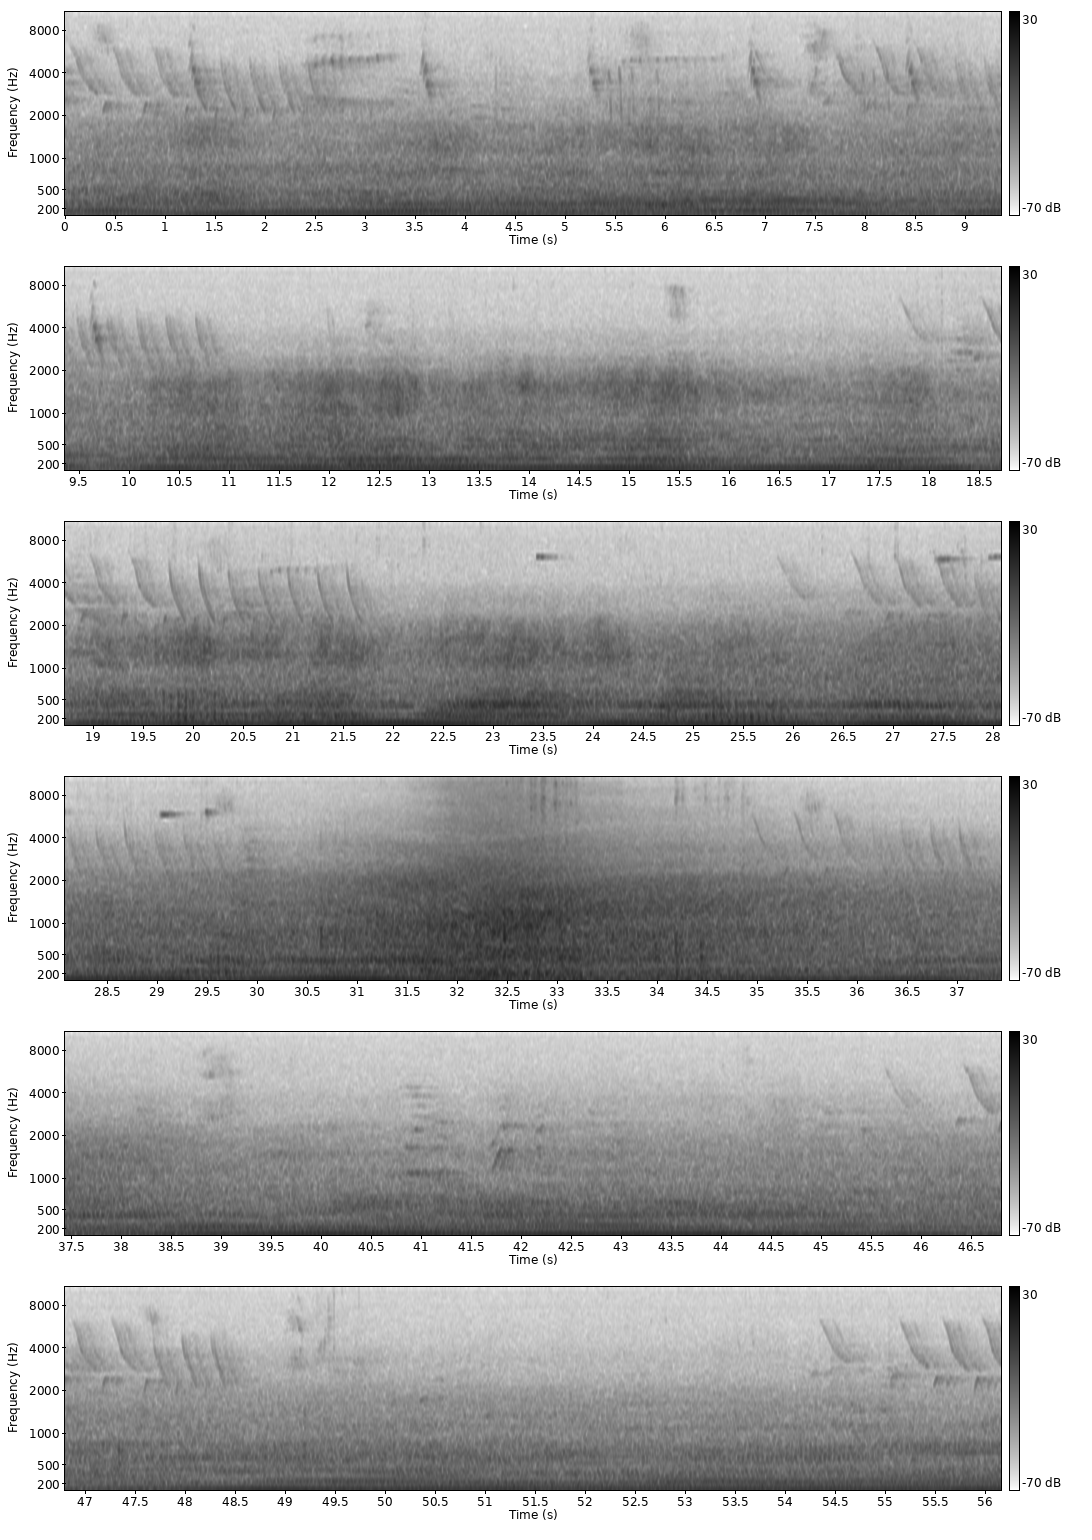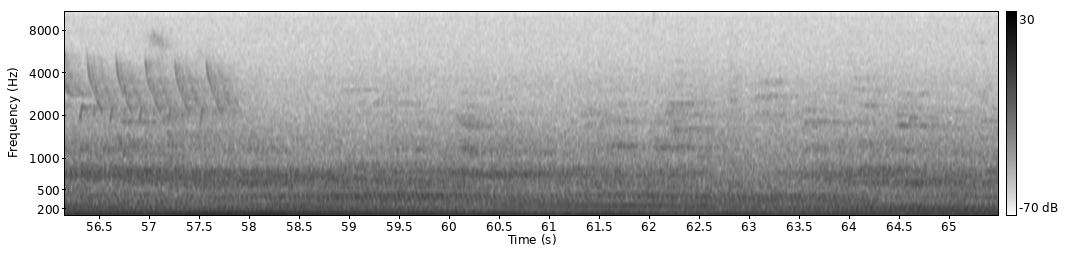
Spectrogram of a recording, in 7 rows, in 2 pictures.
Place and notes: Corner of Vesta and Robinwood - Posh residential street in lockdown
Recorded (with a Zoom H5) at an intersection in the expensive Toronto neighbourhood of Forest Hill.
